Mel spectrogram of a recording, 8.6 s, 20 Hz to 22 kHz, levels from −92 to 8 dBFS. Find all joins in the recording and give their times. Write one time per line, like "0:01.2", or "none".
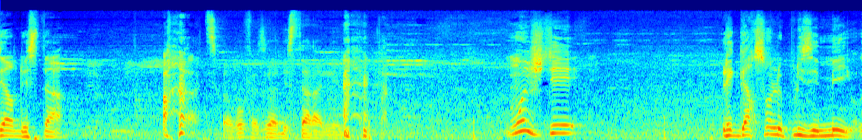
0:03.8

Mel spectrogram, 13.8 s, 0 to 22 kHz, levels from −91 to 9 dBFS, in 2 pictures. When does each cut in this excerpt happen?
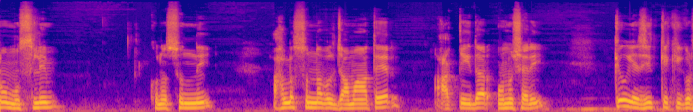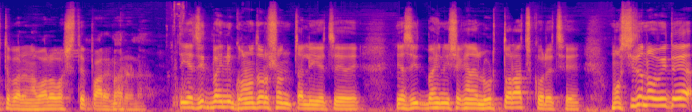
0:08.6

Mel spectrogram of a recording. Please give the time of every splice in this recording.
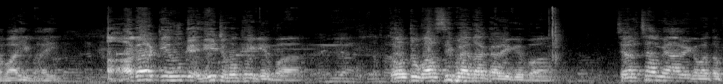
0:01.1

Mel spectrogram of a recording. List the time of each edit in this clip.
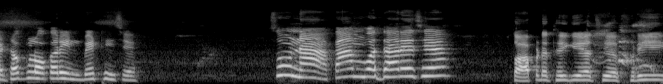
0:04.9

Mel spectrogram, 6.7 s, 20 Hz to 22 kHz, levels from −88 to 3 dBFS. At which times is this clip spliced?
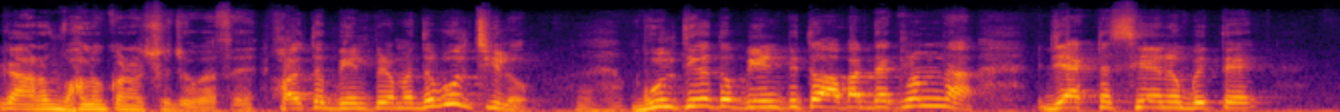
0:01.3

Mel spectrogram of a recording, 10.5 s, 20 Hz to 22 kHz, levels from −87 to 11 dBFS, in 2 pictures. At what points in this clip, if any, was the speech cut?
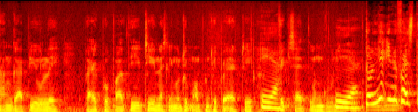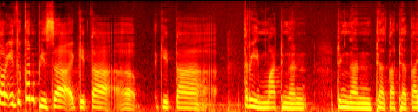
0:04.5

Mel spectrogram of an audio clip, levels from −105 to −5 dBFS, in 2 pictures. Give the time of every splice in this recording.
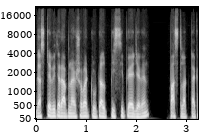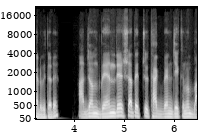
0:03.8

